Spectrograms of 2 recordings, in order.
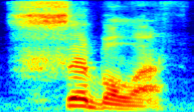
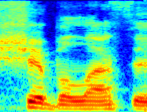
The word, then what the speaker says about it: Shibboleth: Now, the Ephraimites were raised to pronounce the word with a dot here, which made it the letter sin, which would be pronounced Sibboleth. Sibboleth is the Hebrew word. Shibboleth is the Hebrew word for river, or waterway, or flood.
